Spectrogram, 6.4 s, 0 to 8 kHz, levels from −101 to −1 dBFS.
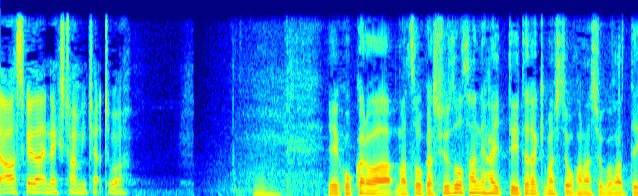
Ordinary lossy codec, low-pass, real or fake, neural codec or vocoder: none; 7.2 kHz; real; none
